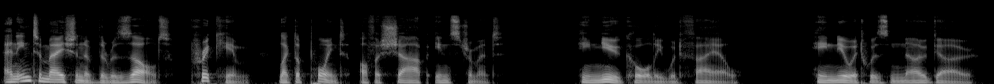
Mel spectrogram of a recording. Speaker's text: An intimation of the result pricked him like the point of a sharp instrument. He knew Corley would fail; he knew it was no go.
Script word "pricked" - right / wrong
wrong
